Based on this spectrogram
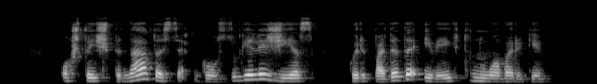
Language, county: Lithuanian, Telšiai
